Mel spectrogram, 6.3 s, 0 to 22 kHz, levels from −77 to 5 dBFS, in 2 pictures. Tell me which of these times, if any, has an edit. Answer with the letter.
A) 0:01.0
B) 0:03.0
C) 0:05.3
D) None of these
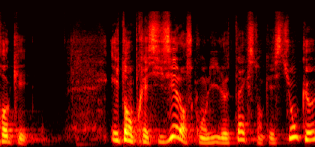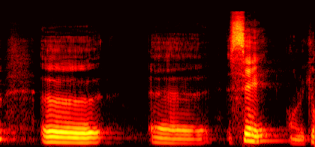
A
